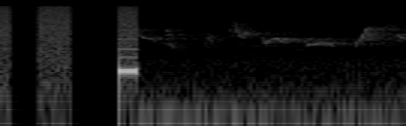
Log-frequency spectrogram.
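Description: A short, loud click with a brief ringing tone about half a second in, then faint bird chirps over quiet outdoor background.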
